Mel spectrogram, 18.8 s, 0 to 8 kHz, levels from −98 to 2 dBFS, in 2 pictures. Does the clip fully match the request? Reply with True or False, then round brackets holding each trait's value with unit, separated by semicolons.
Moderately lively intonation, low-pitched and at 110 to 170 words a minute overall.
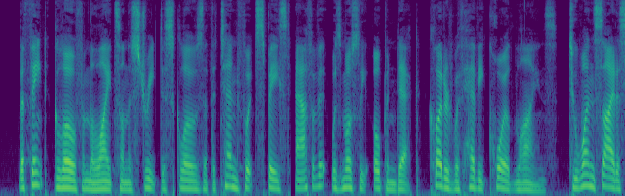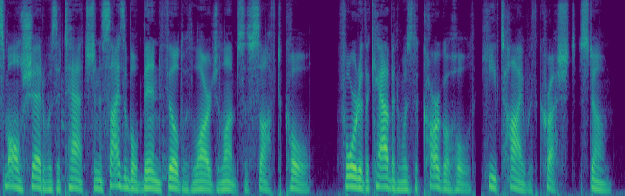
False (4.1 semitones; 120 Hz; 190 wpm)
